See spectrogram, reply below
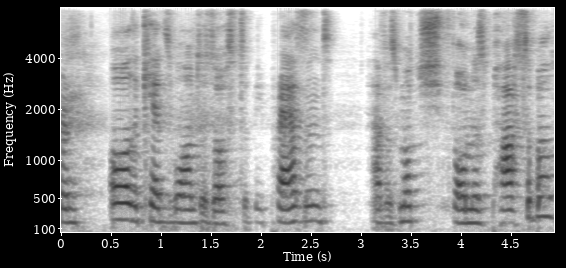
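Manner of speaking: ordinary delivery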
